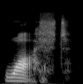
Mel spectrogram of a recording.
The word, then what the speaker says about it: washed: I hope my youngest son-in-law is listening, because I said it right. I didn't say washed. I said washed. No R.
